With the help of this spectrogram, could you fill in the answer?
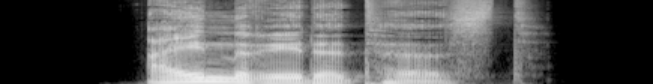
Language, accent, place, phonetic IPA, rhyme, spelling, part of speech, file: German, Germany, Berlin, [ˈaɪ̯nˌʁeːdətəst], -aɪ̯nʁeːdətəst, einredetest, verb, De-einredetest.ogg
- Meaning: inflection of einreden: 1. second-person singular dependent preterite 2. second-person singular dependent subjunctive II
